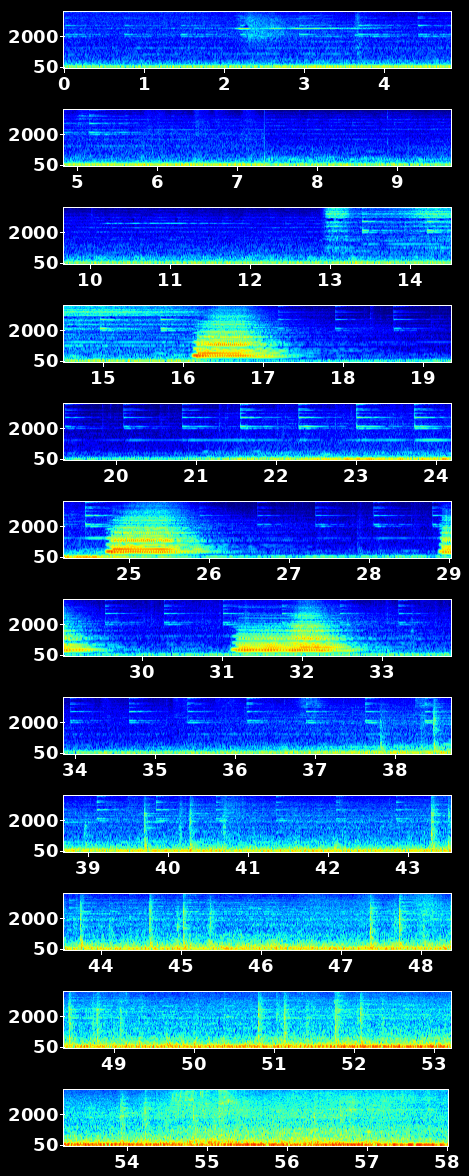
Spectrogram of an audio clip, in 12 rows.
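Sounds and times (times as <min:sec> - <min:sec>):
train rumble: 0:00.0 - 0:58.0
locomotive horn blasts: 0:12.9 - 0:18.3, 0:24.7 - 0:26.8, 0:28.9 - 0:29.8, 0:31.1 - 0:33.2
wheels clicking over rail joints: 0:37.6 - 0:46.3, 0:47.2 - 0:56.8.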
